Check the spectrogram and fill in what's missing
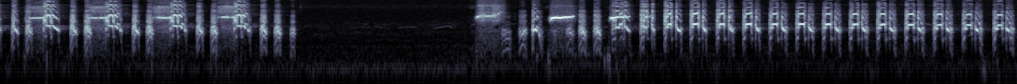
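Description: A male grey francolin gives a fast run of harsh, squawky notes, about three or four a second, with a brief silent break before the series resumes.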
